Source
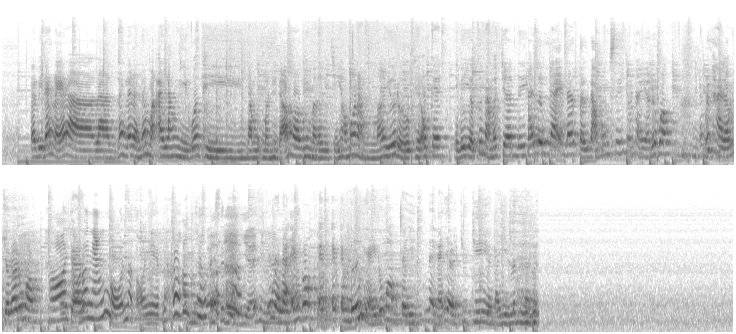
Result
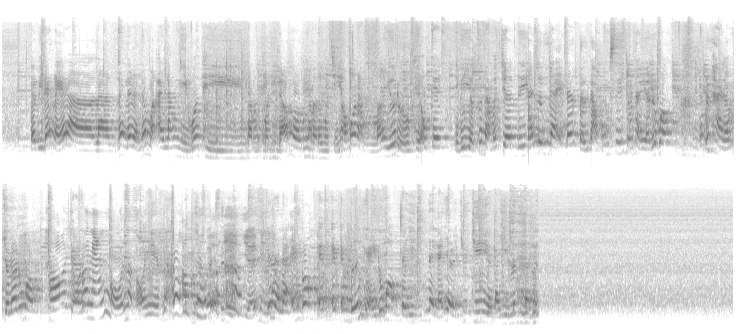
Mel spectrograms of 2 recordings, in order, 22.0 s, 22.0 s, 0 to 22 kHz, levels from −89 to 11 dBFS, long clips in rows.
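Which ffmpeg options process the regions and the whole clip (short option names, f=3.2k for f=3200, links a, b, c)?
-filter_complex "[0:a]asettb=1/sr,asplit=3[a][b][c];[a]atrim=end=2.754[d];[b]atrim=start=2.75:end=4.9,asetpts=PTS-STARTPTS,afade=t=in:d=0.004:c=qsin,afade=t=out:st=2.146:d=0.004:c=qsin,bass=f=250:g=11,treble=f=4k:g=-7,aecho=1:1:897:0.422,atrim=end_sample=94815[e];[c]atrim=start=4.896[f];[d][e]acrossfade=d=0.004:c1=hsin:c2=qsin[g];[g][f]acrossfade=d=0.004:c1=qsin:c2=hsin,asettb=1/sr,asplit=3[h][i][j];[h]atrim=end=11.834[k];[i]atrim=start=11.83:end=13.72,asetpts=PTS-STARTPTS,afade=t=in:d=0.004:c=qsin,afade=t=out:st=1.886:d=0.004:c=qsin,highpass=f=590:p=1,acompressor=threshold=-32dB:ratio=10:attack=3.2:release=140:knee=1:detection=peak[l];[j]atrim=start=13.716[m];[k][l]acrossfade=d=0.004:c1=hsin:c2=qsin[n];[n][m]acrossfade=d=0.004:c1=qsin:c2=hsin,highpass=f=870:w=0.5412,highpass=f=870:w=1.3066,highshelf=f=2.2k:g=10.5,acompressor=threshold=-38dB:ratio=6,volume=2dB"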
